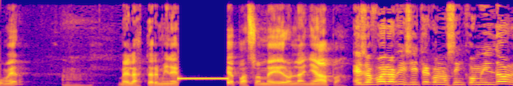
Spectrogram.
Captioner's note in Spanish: Bip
